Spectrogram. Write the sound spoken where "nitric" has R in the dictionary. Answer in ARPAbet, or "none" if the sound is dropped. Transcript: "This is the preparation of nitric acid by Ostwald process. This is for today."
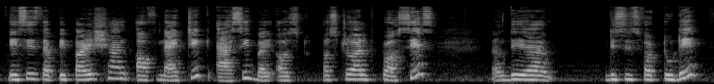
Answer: R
